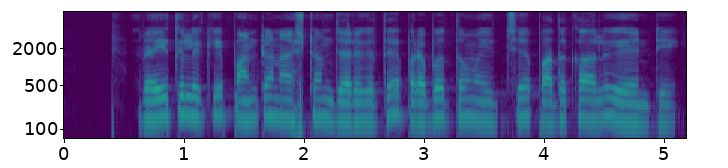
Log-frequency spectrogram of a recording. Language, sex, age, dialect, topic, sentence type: Telugu, male, 18-24, Utterandhra, agriculture, question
